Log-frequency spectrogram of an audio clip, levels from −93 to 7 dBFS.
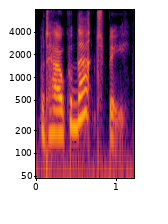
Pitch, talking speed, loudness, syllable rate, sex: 235 Hz, 245 wpm, -16 LUFS, 4.6 syllables/s, female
